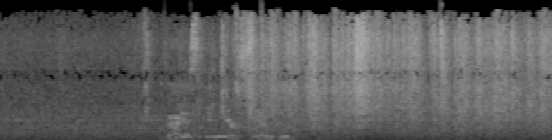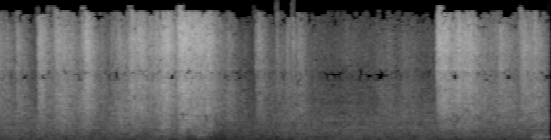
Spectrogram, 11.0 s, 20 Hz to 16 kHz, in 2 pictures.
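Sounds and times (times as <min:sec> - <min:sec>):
aluminium foil crinkling: 0:01.5 - 0:11.0.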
